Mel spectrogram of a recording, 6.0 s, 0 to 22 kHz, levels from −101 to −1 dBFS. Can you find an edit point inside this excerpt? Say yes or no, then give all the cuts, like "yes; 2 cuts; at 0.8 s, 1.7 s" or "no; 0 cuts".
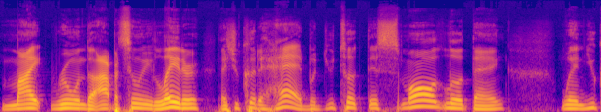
no; 0 cuts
